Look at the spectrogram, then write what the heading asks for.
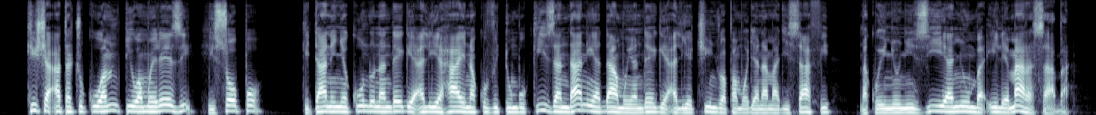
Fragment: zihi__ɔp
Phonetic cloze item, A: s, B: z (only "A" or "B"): A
